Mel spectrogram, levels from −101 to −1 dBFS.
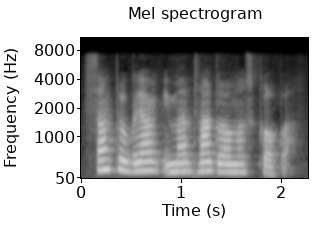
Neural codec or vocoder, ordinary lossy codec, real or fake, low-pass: codec, 16 kHz, 0.5 kbps, FunCodec, trained on LibriTTS, 25 frames a second; none; fake; 7.2 kHz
